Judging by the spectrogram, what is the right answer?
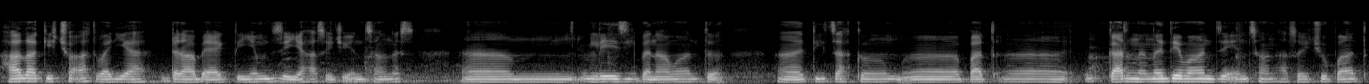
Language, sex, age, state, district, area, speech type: Kashmiri, male, 30-45, Jammu and Kashmir, Kupwara, rural, spontaneous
